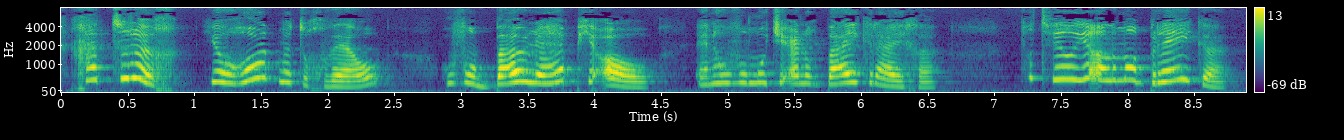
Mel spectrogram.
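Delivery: high, loud tirade of questions; angry scolding. A narrator's reading. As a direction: berate them with exasperated questions.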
